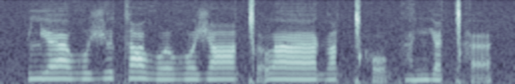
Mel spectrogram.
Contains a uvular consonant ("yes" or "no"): yes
